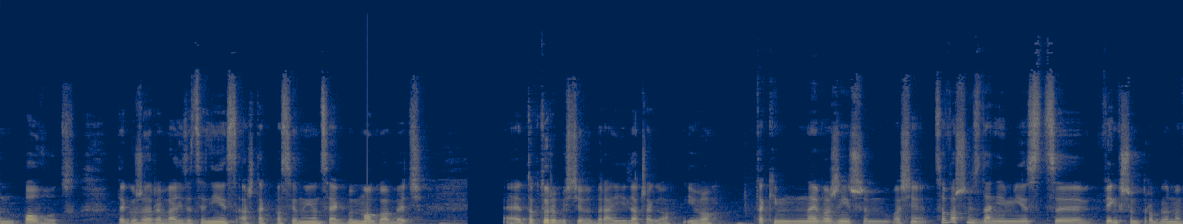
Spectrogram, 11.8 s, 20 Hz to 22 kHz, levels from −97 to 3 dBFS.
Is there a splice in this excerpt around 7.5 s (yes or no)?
yes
